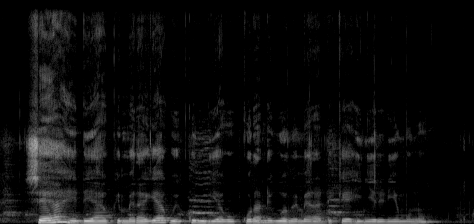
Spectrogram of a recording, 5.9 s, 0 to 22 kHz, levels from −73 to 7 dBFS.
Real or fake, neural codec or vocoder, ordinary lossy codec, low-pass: real; none; none; none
